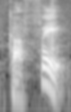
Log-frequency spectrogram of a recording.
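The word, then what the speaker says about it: café: you some other examples let's say the word cafe right if you hear that this is the stresses syllables you are absolutely correct this is the last syllable this is a palabra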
